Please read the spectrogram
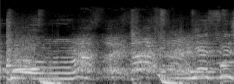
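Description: Crowd shouting along with a live hip-hop track over the club PA. The bass drops out for a moment about a second in.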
